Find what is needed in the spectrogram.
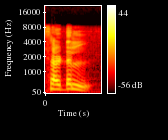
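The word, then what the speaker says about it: subtle: Next सटल। इसको बोलते हैं सेटल। बी जो है प्रोनंस नहीं होता है। बी साइलेंट होता है। इसमें सेटल बोलते हैं।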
